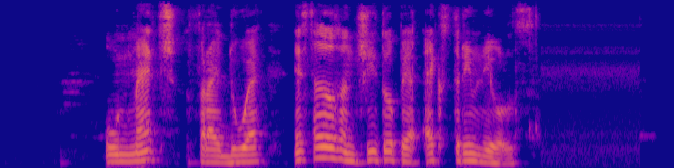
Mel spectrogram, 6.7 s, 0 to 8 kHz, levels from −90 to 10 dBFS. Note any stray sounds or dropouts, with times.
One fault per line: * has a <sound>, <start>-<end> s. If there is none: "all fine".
all fine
